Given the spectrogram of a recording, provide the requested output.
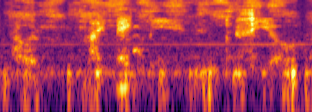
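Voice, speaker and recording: A man is speaking. He whispers. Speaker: ASMR creator. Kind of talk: casual ASMR chit chat. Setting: background noise. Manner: whispered. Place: home room. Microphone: studio mic.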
